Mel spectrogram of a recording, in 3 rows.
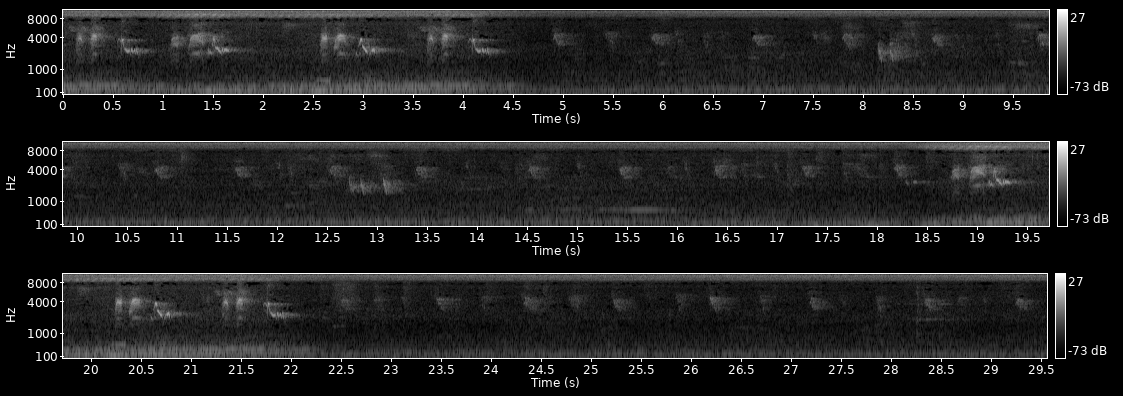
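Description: Small birds chirping in short, repeated calls throughout, over a steady high hiss. Twice, for a few seconds each (at the start and again about 19 seconds in), a low hum swells up under a louder run of chirps.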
